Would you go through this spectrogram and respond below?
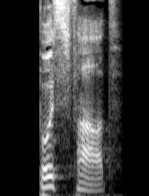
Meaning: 1. bus ride 2. coach journey
- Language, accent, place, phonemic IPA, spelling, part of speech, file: German, Germany, Berlin, /ˈbʊsfaːɐ̯t/, Busfahrt, noun, De-Busfahrt.ogg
